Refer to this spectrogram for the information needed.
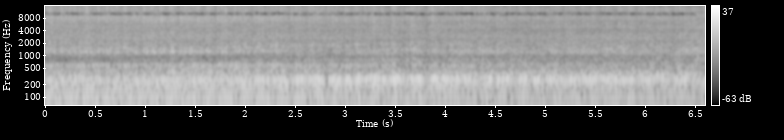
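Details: Freshly built dirt-track race V8 in break-in, held at a fast idle of 2000–2500 rpm to heat it and seat the bearings: a steady, even burble with no misses or knocks. Normal fast idle.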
